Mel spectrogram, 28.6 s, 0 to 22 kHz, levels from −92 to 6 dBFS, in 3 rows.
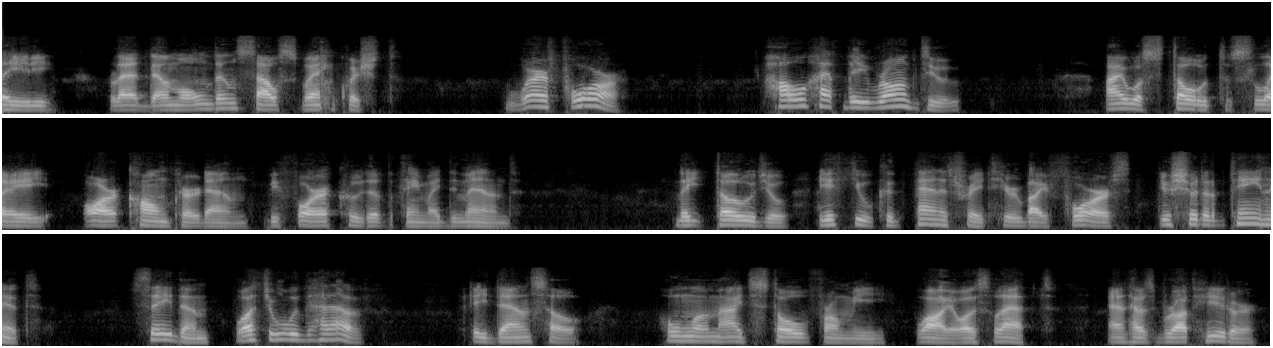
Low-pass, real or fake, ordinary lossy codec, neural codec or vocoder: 7.2 kHz; fake; MP3, 64 kbps; codec, 16 kHz in and 24 kHz out, 0.8 kbps, FocalCodec, streaming, 65536 codes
